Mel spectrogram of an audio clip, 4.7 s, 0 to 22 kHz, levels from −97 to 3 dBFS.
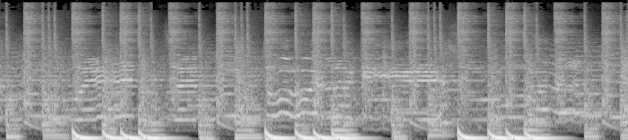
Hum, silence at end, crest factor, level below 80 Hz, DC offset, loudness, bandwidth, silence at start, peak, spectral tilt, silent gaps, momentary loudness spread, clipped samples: none; 0 s; 10 dB; -12 dBFS; under 0.1%; -11 LUFS; over 20 kHz; 0 s; 0 dBFS; -4.5 dB/octave; none; 7 LU; under 0.1%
